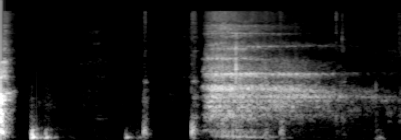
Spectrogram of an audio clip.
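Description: A man's long, breathy sigh starting about two seconds in and fading away over about a second and a half: a sigh of dismay.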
